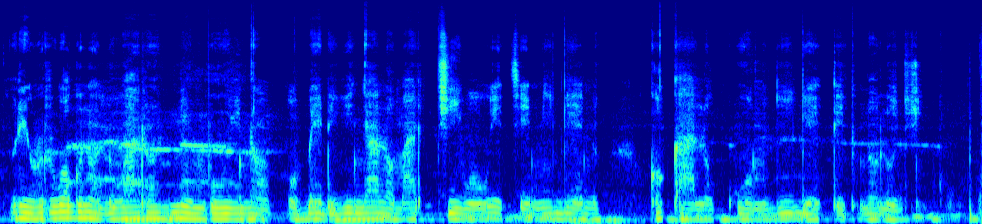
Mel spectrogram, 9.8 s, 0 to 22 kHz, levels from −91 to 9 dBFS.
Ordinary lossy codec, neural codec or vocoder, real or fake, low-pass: none; codec, 44.1 kHz, 7.8 kbps, Pupu-Codec; fake; none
